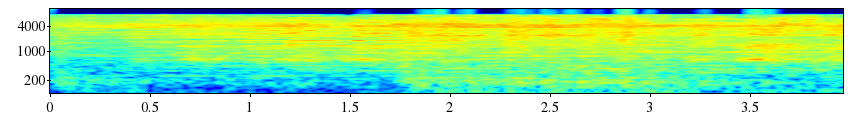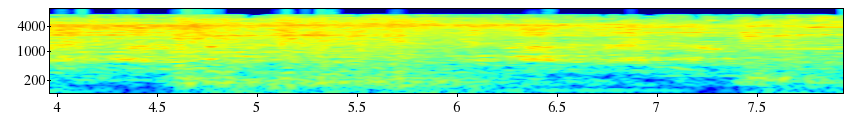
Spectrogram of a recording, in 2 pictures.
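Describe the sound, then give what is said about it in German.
A large ice hockey crowd of fans chants "Czechoslovakia" in unison, a loud, dense roar of many voices rising and falling in steady rhythmic waves with no pause across the whole stretch. “Heute war es vor allem sehr schön, als die Leute Tschechoslowakei skandiert haben.”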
